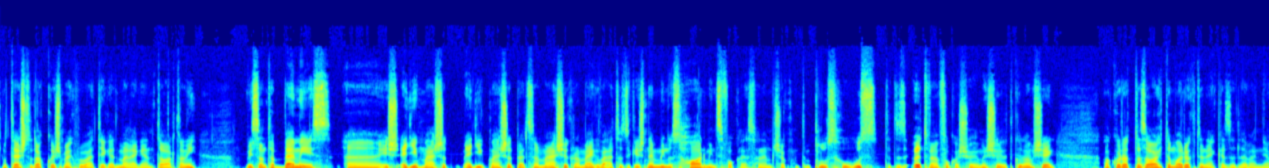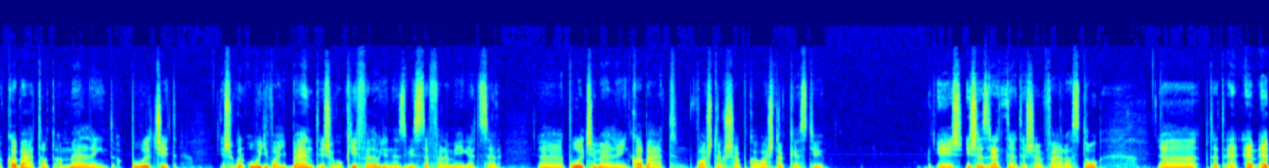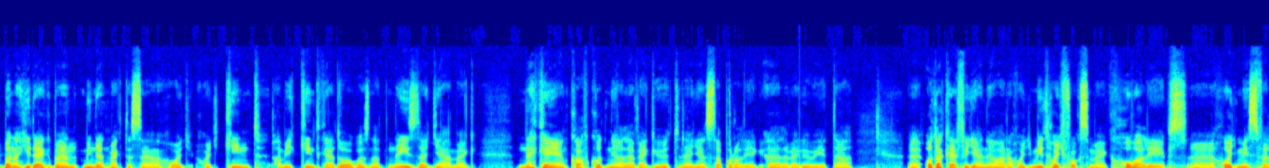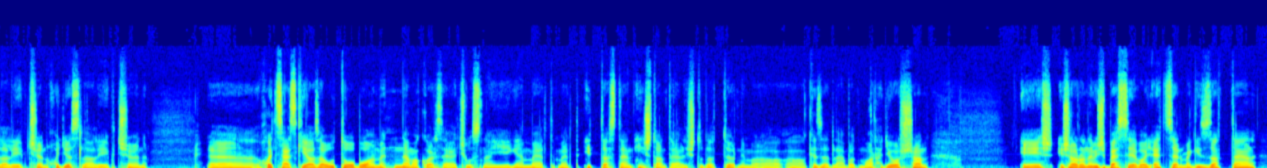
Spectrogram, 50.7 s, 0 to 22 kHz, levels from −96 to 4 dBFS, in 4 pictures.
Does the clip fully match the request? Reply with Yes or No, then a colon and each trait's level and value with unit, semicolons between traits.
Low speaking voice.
Yes: low, 110 Hz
